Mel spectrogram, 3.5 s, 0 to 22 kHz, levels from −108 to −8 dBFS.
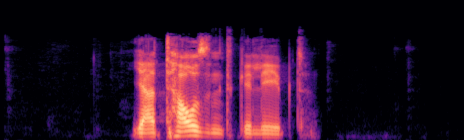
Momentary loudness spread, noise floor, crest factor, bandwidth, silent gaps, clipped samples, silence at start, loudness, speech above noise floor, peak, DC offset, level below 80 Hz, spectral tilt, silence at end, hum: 11 LU; -89 dBFS; 24 dB; 8 kHz; none; under 0.1%; 1 s; -20 LUFS; 69 dB; 0 dBFS; under 0.1%; -66 dBFS; -3.5 dB/octave; 1.2 s; none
